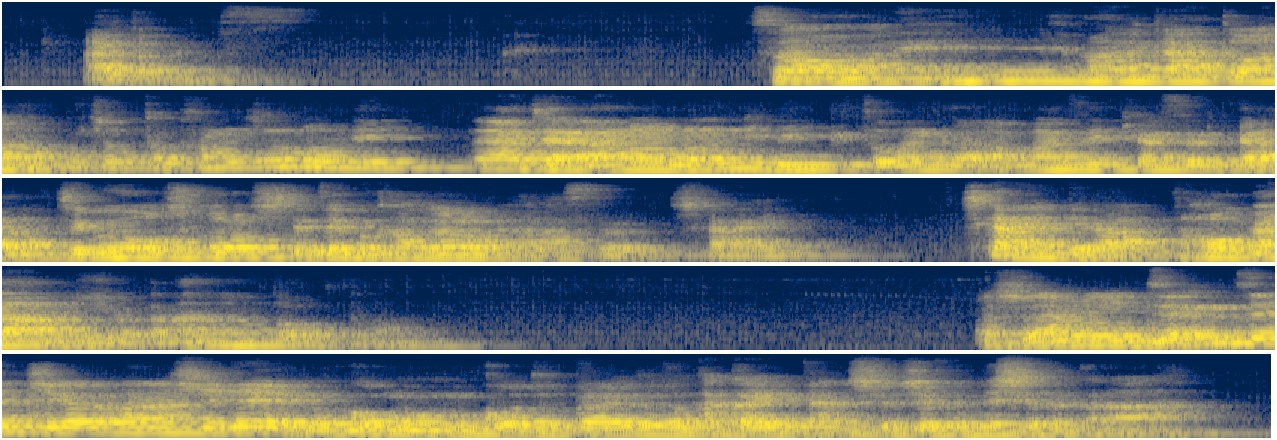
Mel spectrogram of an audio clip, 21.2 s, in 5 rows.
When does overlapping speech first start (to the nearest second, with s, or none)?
none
